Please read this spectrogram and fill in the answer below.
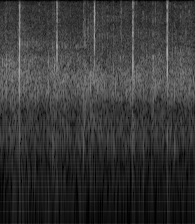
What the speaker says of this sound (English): please do join me in applauding this outstanding panel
